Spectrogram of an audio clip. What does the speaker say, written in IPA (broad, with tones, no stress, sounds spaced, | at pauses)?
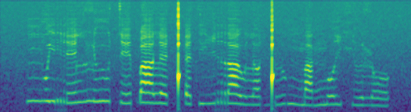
ɲ o˦ j r e˨˦ l ɮ ɯ˦ u̯ t e˨˦ ɓ a˦ l ɛ˨ ǃʼ ɛ˨ t j i˨˦ r a˦˨ u̯ l ʌ˨ ɡ͡ǃ ɯ˦ u̯ ŋ͡m a˨ ŋ͡m o˦ i̯ ç ɯ˨ ɮ o˨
